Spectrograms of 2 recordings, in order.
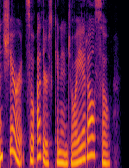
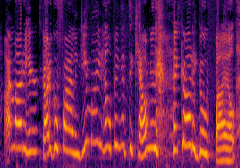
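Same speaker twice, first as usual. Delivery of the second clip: high-pitched mock-panicked getaway; acted flustered high voice, breaking into a laugh; panicked excuse; 10 semitones higher, faster than usual. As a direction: squeak out hurried excuses to escape. Acts fleeing from the returning lady.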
